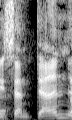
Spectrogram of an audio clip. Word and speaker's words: Sandén: Molly Sandén, but there's like an ausento over the E, so I don't know how that's pronounced. – Molly Sandén. – Molly Sandén, is that it? – Yeah, but yeah.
